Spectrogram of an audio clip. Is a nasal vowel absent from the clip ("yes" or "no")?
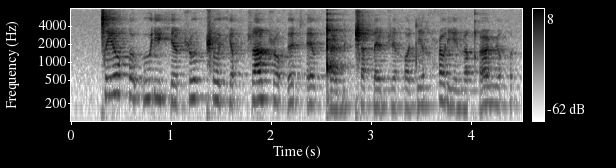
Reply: yes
